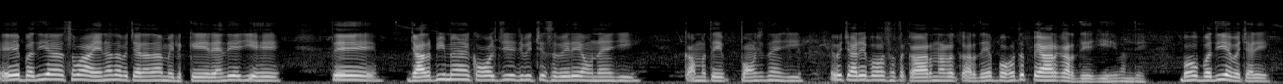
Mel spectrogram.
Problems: constant background noise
